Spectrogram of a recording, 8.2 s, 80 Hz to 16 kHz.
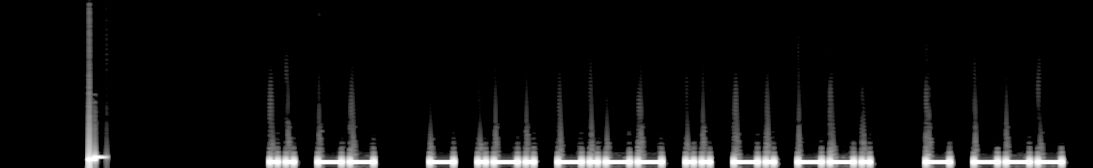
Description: Morse code, heard as a keyed tone, about 20 wpm, 700 Hz. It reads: IM TRYING TO
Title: Sentences with 4-Word Phrases - 20wpm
